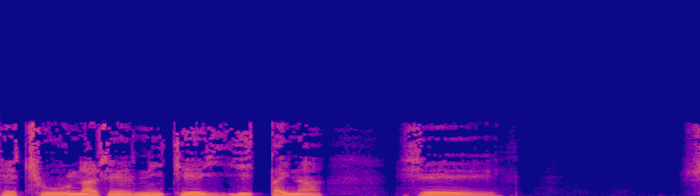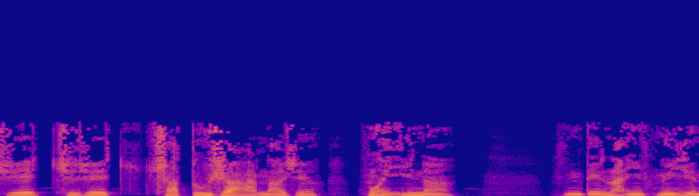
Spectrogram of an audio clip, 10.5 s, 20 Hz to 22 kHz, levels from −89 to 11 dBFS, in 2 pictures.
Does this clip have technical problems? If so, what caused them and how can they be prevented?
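Yes. MP3 compression runs throughout: nothing above 8.3 kHz, with watery, swirling speech, likely from a low bitrate near 32 kbps starving the encoder. Prevent it by encoding at a higher bitrate or keeping a lossless copy.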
